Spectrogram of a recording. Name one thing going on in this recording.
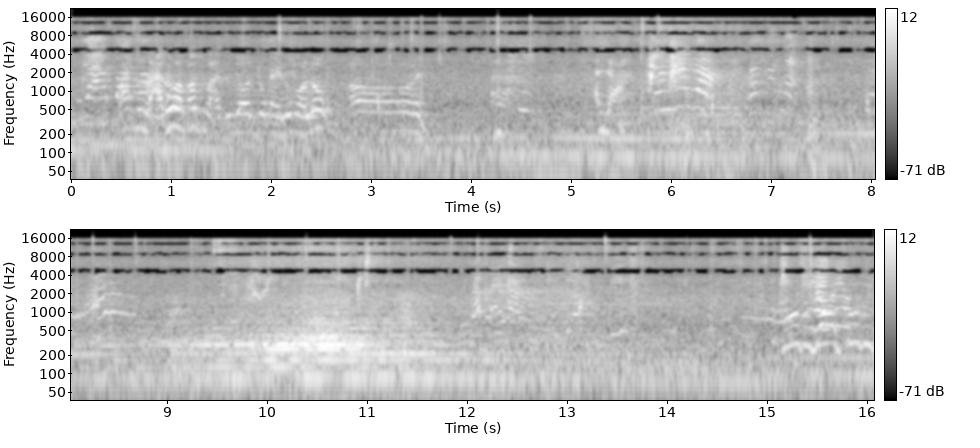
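Young children chatter and shout playfully nearby.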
